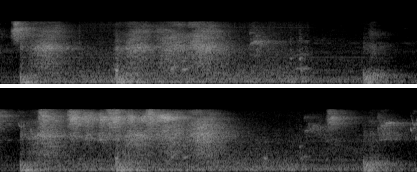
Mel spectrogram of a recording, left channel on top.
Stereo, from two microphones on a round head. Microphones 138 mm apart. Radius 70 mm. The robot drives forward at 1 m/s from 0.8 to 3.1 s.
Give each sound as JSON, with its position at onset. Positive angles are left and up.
{"t": 0.2, "sound": "writing", "side_deg": 15, "distance_m": 1.4}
